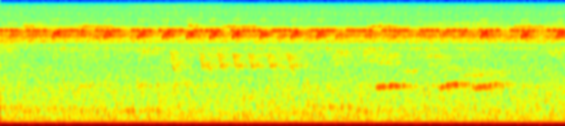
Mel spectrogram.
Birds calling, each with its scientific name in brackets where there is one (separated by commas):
Black-faced Antthrush (Formicarius analis), White-winged Becard (Pachyramphus polychopterus), Hauxwell's Thrush (Turdus hauxwelli), unidentified bird, Undulated Tinamou (Crypturellus undulatus)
